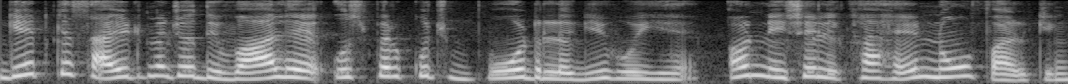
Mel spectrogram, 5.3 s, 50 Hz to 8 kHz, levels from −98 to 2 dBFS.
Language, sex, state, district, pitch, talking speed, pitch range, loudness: Hindi, female, Delhi, New Delhi, 280 Hz, 235 wpm, 240-320 Hz, -17 LUFS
